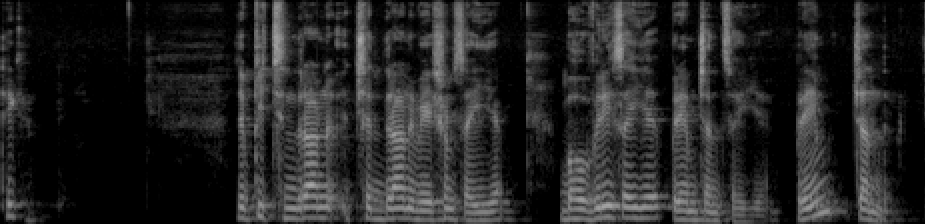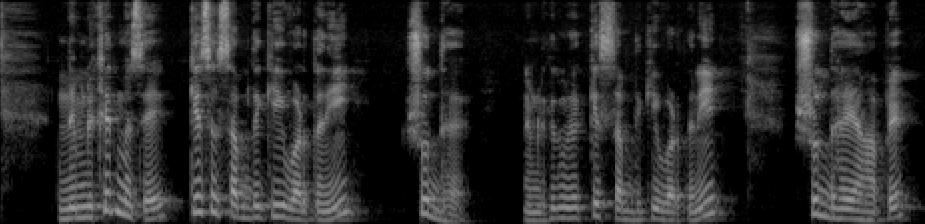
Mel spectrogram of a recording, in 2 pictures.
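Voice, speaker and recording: A man's voice: a little high, animated, moderate pace, warm tone. A man teaching Hindi grammar, going through test answers and repeating words to stress the correct spelling.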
